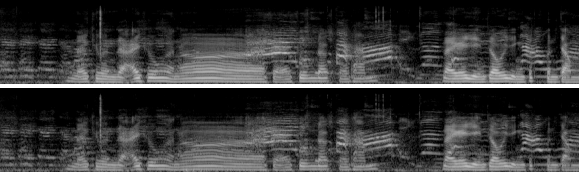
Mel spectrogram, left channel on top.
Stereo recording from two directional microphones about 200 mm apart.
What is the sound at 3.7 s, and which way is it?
Children playing, 30° left (ahead or behind).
